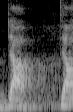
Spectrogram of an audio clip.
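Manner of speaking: "ডাব" cut off as a separate syllable; first syllable alone. Shown as a demonstration. Teacher breaks W down for students, "ডাব" on its own. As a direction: isolate "ডাব" as the first piece of W. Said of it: "প্রথম কি বলবো আমরা".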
